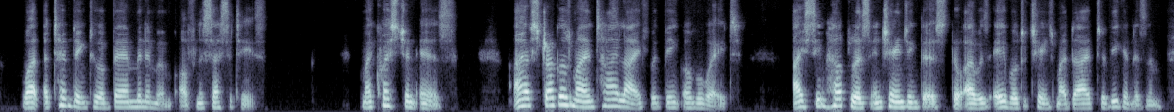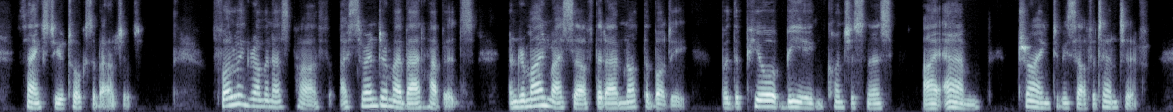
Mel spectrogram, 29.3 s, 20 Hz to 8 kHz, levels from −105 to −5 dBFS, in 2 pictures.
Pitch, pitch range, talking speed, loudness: 145 Hz, 130-160 Hz, 145 wpm, -21 LUFS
